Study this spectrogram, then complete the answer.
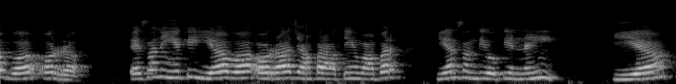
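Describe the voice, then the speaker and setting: A woman gives an exam revision lesson on grammar. Her voice sits high, and she keeps asking rhetorical questions that she answers right away. She repeats her points to drive them home. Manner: repetitive, asks and answers own questions. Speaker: Hindi grammar teacher.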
